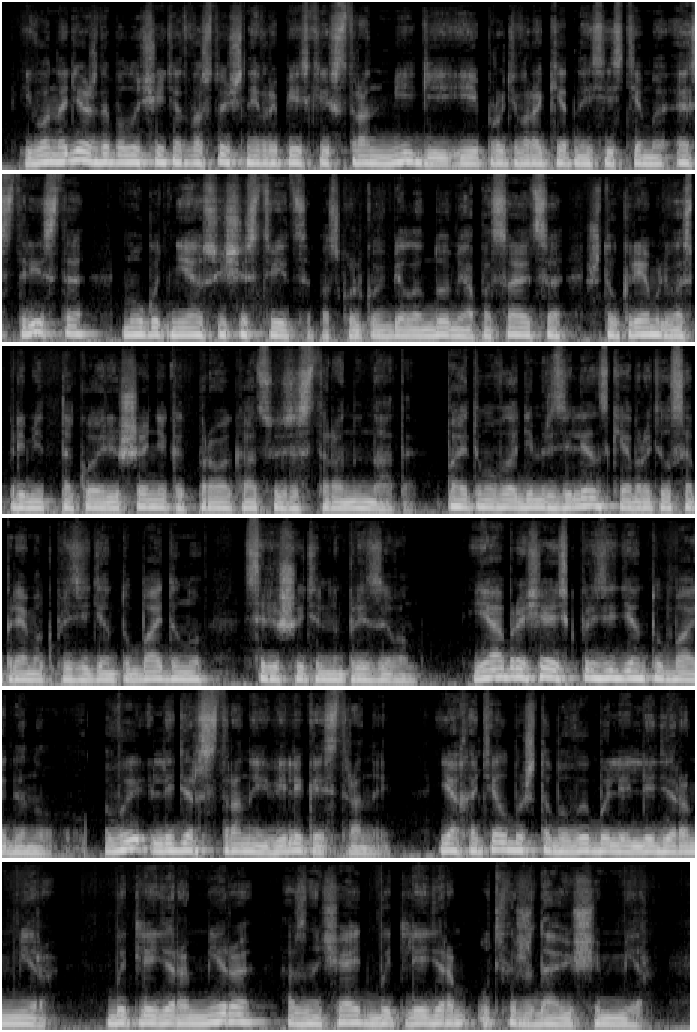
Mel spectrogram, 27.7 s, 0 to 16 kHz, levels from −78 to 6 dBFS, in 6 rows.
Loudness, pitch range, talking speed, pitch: -21 LUFS, 95-115 Hz, 145 wpm, 105 Hz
